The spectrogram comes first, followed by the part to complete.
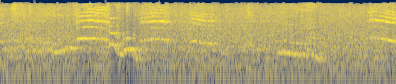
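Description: A Lhasa Apso gives high, drawn-out whines that slide up and down, mixed with short yips.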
